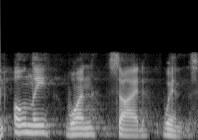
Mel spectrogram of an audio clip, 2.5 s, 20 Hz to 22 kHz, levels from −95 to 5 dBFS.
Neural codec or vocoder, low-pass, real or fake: codec, 24 kHz, 3.1 kbps, DualCodec; 5.4 kHz; fake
